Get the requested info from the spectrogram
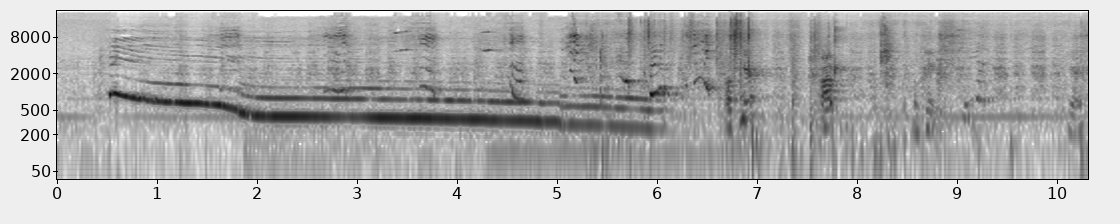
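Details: Two Old English Sheepdogs being taught to howl at home: a long sliding howl that falls steadily from high to low over about five seconds, rich in harmonics, then breaks into scattered yips and barks with people talking.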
